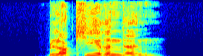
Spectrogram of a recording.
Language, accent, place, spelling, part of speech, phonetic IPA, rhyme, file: German, Germany, Berlin, blockierenden, adjective, [blɔˈkiːʁəndn̩], -iːʁəndn̩, De-blockierenden.ogg
- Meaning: inflection of blockierend: 1. strong genitive masculine/neuter singular 2. weak/mixed genitive/dative all-gender singular 3. strong/weak/mixed accusative masculine singular 4. strong dative plural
